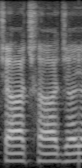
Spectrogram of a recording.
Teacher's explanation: गले के तुरंत ऊपर वाली जगह होती है तलवा, वहाँ जीभ टकराती है, वो तलवा बोलते हैं। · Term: तालव्य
